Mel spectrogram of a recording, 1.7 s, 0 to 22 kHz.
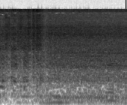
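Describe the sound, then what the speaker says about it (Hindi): Daihatsu Hijet 850 engine running just after a tappet adjustment, a steady close mechanical drone with a low rumble that holds evenly throughout, with no voices over it. "देख सकते हैं गाड़ी हमारी स्टार्ट हो चुकी है"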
